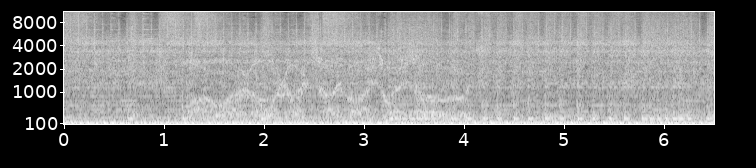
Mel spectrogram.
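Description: Death metal recording: heavily distorted guitars and dense, pounding drums. From about a second in, higher notes bend and waver up and down over the top for a few seconds, likely lead guitar.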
